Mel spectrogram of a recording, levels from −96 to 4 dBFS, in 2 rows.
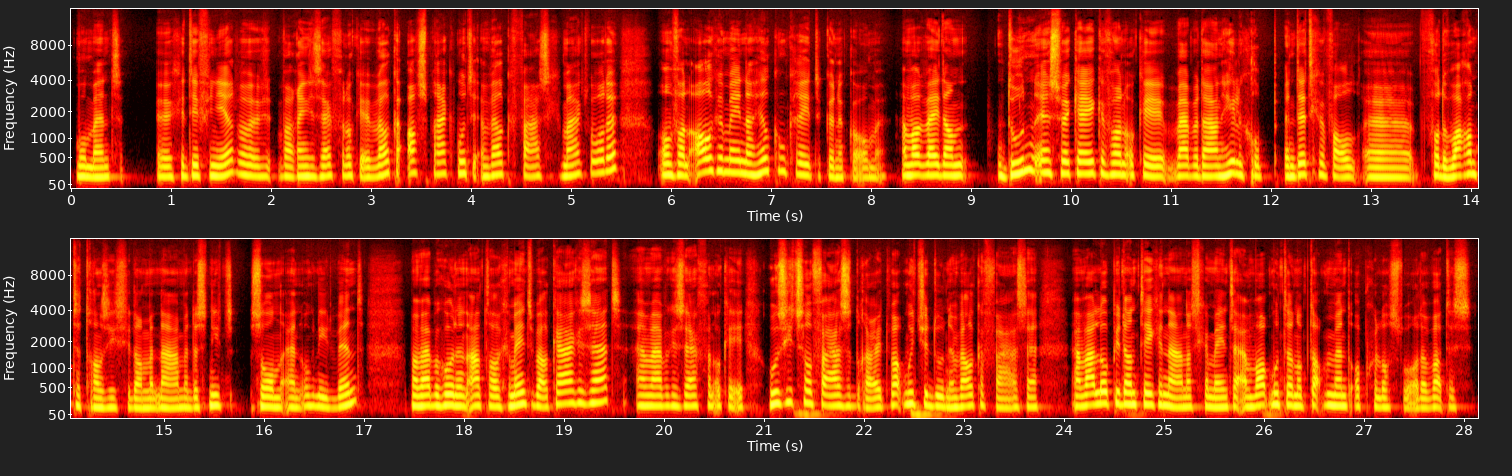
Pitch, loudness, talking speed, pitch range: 175 Hz, -21 LUFS, 230 wpm, 160-195 Hz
